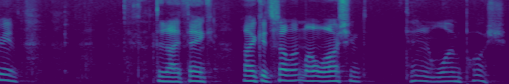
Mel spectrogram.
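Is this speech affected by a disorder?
Yes: Parkinson's disease.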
